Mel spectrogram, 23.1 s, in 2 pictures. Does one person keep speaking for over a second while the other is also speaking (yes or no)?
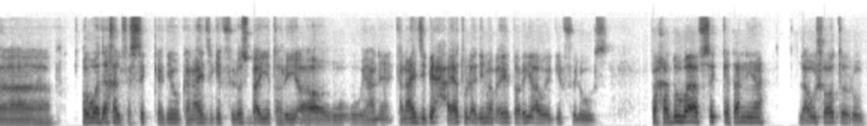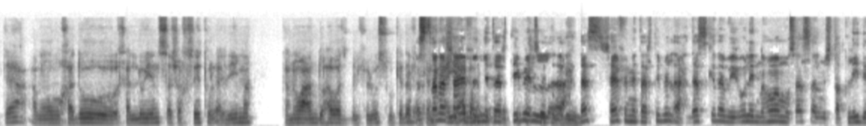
yes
